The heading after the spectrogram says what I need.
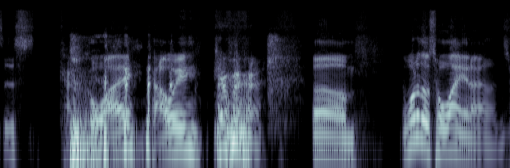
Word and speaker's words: Kauai: Kauai? One of those Hawaiian islands, right? I think it's pronounced actually Kauai, like Thank you. Hawaii with a K.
